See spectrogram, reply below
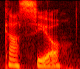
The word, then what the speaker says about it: Cassio: It's actually Italian and it's pronounced Cassio.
